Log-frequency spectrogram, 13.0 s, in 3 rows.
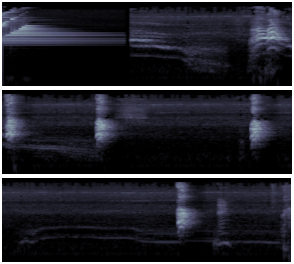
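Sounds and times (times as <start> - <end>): cat crying: 2.0 - 2.8, 3.7 - 5.0
dog barking: 4.4 - 4.7, 5.8 - 6.1, 8.1 - 8.5, 11.3 - 11.7.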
